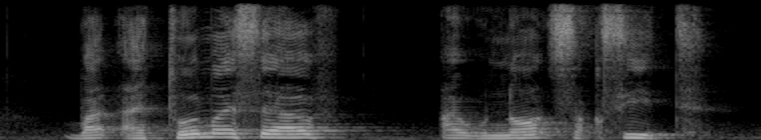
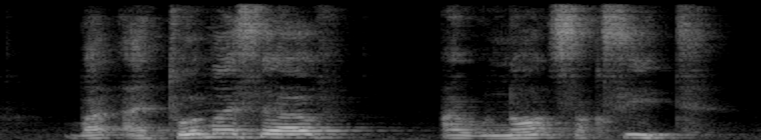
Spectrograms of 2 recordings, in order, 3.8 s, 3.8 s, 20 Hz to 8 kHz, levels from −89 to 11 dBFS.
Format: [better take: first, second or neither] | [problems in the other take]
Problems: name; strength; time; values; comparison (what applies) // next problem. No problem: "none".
first | room echo; dies away in 0.3 s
